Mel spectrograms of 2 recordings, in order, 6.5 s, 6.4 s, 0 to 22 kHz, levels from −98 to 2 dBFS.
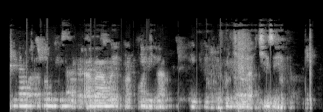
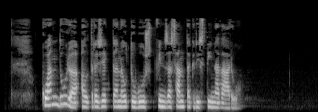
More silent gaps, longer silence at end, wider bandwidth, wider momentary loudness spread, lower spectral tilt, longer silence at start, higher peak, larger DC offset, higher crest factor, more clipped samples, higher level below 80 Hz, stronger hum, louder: neither; second, 0.2 s vs 1.6 s; second, 9.2 kHz vs 11.5 kHz; first, 12 LU vs 6 LU; about the same, -5 dB/octave vs -5 dB/octave; second, 0.2 s vs 0.45 s; first, 0 dBFS vs -4 dBFS; neither; about the same, 16 dB vs 20 dB; neither; first, -48 dBFS vs -74 dBFS; neither; first, -16 LUFS vs -23 LUFS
